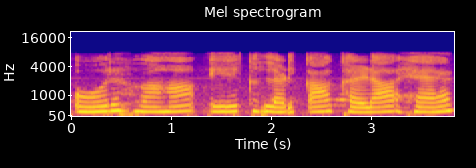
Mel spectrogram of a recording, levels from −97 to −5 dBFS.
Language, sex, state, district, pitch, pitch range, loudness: Hindi, female, Punjab, Pathankot, 240 Hz, 230-250 Hz, -14 LUFS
